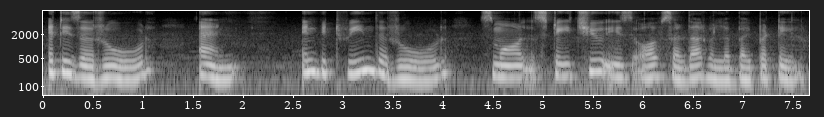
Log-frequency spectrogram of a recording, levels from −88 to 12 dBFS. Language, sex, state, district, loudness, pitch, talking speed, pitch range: English, female, Gujarat, Valsad, -16 LUFS, 170 Hz, 125 wpm, 155-210 Hz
